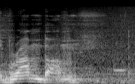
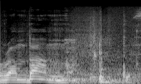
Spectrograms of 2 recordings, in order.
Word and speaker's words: Rambam: I can think of we refer to him as rambam or rambam depending on if you're Israeli you'll put the accent on the second syllable rambam is an acronym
